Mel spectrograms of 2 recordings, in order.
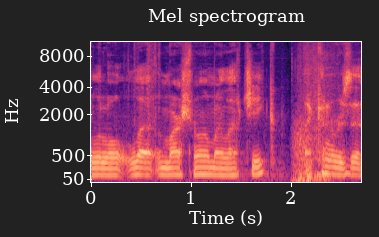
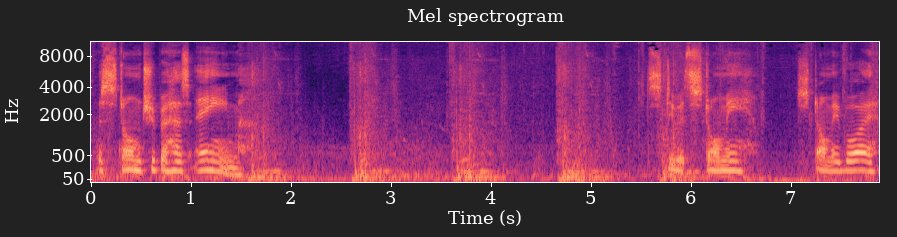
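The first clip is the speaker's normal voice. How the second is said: put-on British accent, a little higher; 4 semitones higher, 5 dB quieter than usual. Streamer keeping the accent till next kill, mock British. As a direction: play a British soldier-ish accent while gaming. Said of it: "Accent till next kill".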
